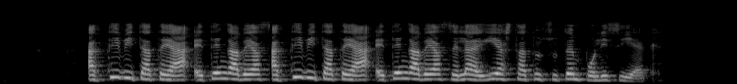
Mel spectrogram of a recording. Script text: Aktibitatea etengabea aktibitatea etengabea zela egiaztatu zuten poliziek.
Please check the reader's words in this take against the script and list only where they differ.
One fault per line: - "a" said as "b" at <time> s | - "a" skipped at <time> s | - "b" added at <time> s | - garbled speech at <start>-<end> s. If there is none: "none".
none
